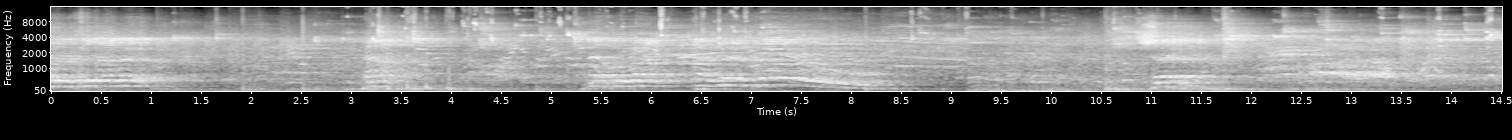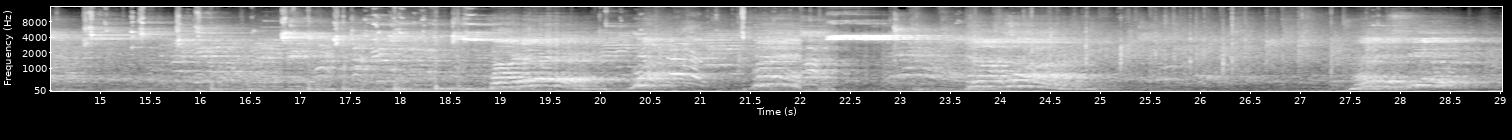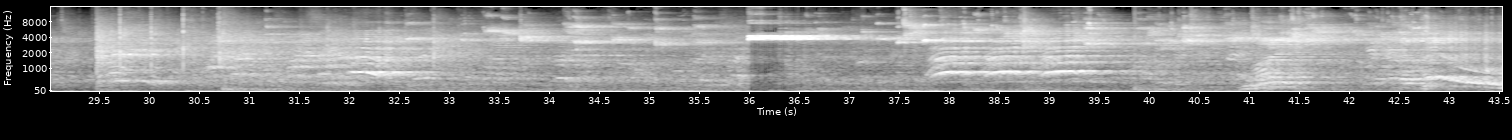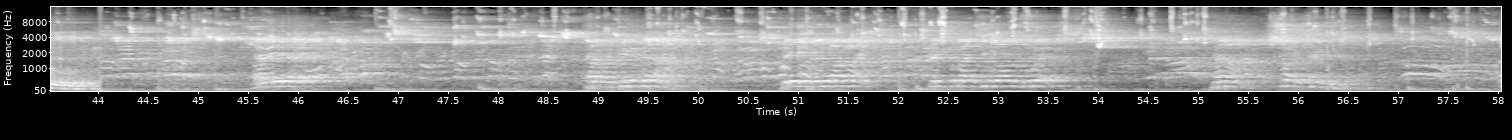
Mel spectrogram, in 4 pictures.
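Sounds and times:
basketball bouncing on court: 0:01.6 - 0:05.6, 0:10.5 - 0:10.9, 0:16.0 - 0:19.0, 0:44.5 - 0:45.5
indistinct voices: 0:37.7 - 0:58.0.

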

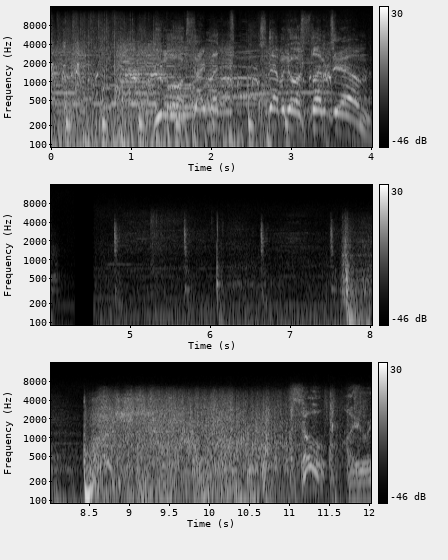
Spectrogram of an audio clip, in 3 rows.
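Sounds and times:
music: 0:00.0 - 0:03.8, 0:04.6 - 0:06.2.

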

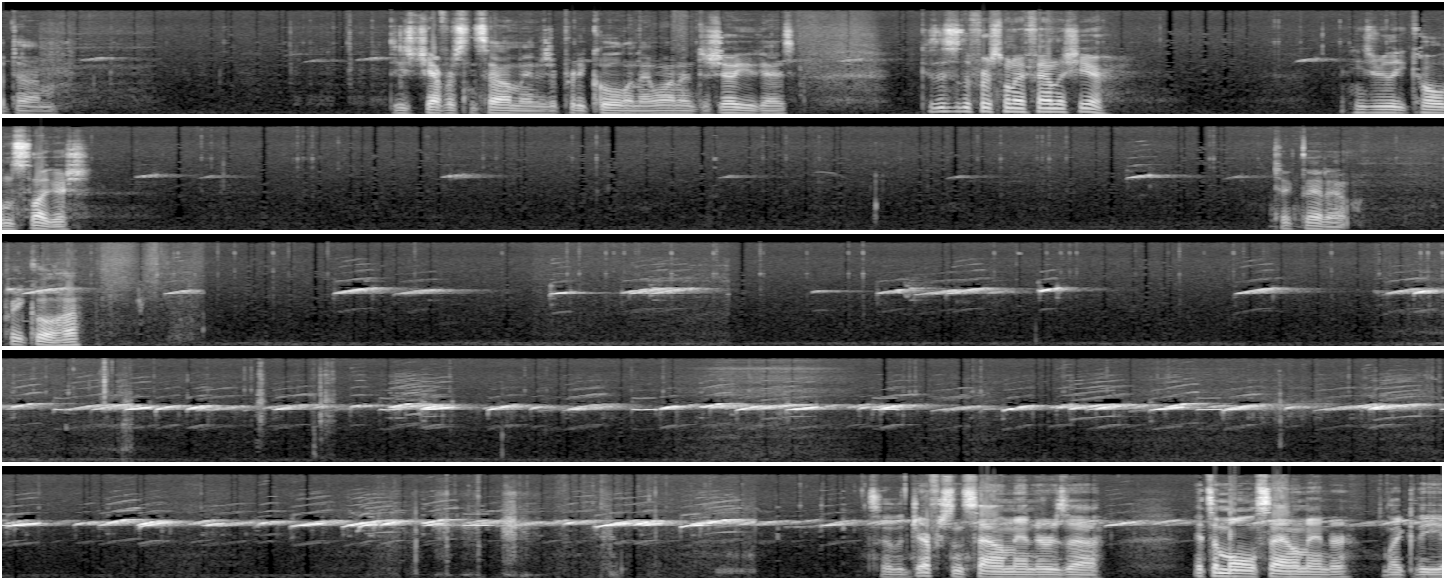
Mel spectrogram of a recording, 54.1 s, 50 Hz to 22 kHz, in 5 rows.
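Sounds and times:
spring peepers calling: 0:00.0 - 0:08.4, 0:09.2 - 0:15.2, 0:15.8 - 0:18.4, 0:19.1 - 0:23.2, 0:23.9 - 0:30.1, 0:30.8 - 0:54.0.

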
